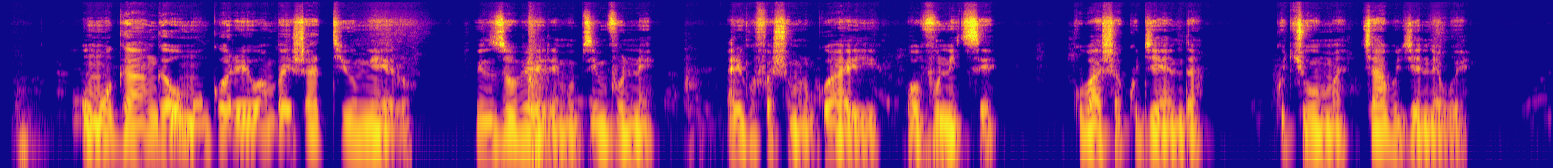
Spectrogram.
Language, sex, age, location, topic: Kinyarwanda, male, 25-35, Kigali, health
